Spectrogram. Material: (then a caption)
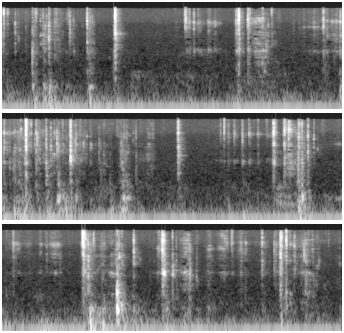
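Soap. A palm-sized, light green Lever bar soap, solid and dry, is held in the hand and carved into chunky chips with a metal utility knife blade. Quick, crisp scraping cuts and dry crackles with bright edges come in an irregular stream over a steady low hum. The whole clip stays quiet.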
